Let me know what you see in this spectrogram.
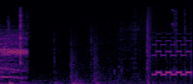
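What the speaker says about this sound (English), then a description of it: "The phone has been ringing all morning." A telephone rings in a movie scene, a short electronic warble that trills twice, loud and close, with brief murmuring in between.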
